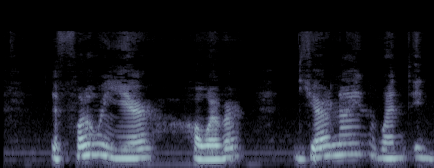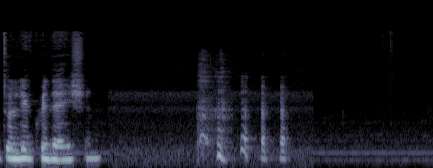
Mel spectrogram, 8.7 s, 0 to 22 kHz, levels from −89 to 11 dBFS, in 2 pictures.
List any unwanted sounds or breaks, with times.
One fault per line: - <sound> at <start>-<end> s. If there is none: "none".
- laugh at 6.3-7.3 s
